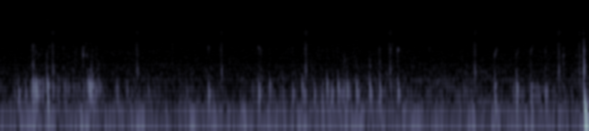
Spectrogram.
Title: Huge Stomach Noises | My Stomach Makes Noises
